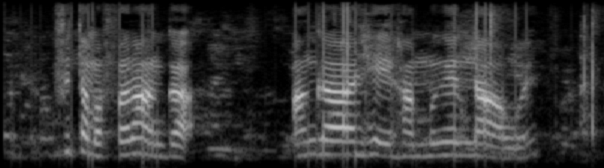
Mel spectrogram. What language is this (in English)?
Kinyarwanda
